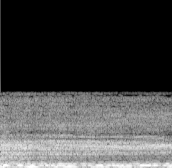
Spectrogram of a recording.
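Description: A voice chanting Arabic qasida verse, holding one long steady note.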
